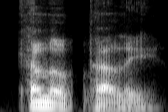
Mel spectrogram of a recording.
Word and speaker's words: kellopeli: kellopeli appelsiini. Kelopeli Appelsini. Kelo rhymes with jello. Peli is like película. Kelopeli.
